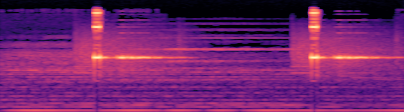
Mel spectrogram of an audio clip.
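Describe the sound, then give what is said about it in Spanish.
Two sharp electronic beeps about two seconds apart from a store cash register's barcode scanner, each a bright high tone that lingers briefly, over a steady low electrical hum, in the early morning hours. “Sonaba como cuando éstas detectan el código de barras al pasar productos por el lector.”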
